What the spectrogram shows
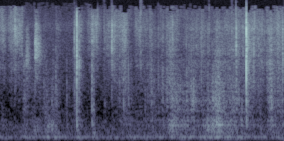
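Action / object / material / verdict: scrape / loose pile of crushed gym chalk powder and chunks / chalk / none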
